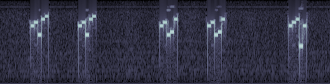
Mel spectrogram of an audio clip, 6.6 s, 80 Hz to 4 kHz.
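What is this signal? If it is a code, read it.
Five-tone selective call (ZVEI), heard as quick runs of five tones, tones of about 80 ms. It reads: 89500 89500 89560 89560 89018
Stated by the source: ZVEI five-tone call 89350 received on an SDR.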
